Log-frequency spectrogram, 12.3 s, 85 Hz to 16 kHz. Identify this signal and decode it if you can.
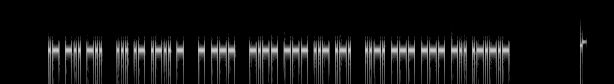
Morse code, heard as a keyed tone, about 28 wpm, 700 Hz. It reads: ADD SALT TO YOUR FOOD.
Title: Sentences from Top 1000 Words - Review Part 5 - 28wpm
